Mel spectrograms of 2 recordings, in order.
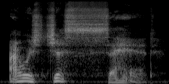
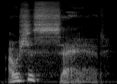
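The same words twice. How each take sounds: First: Slow, heavy, sad repeat; real sadness. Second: Said in the usual way. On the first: Real, not acted. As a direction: let the grief slow every word. Repeats the line, grieving uncle.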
